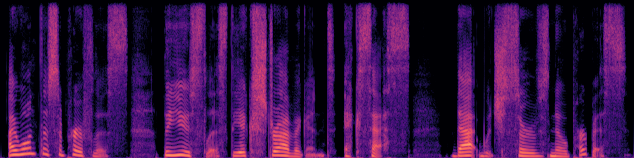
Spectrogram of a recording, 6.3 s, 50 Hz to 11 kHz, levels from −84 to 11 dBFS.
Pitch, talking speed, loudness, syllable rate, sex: 250 Hz, 130 wpm, -20 LUFS, 4.8 syllables/s, female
